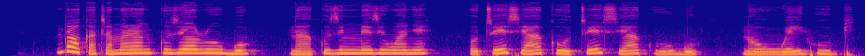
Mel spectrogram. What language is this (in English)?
Igbo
